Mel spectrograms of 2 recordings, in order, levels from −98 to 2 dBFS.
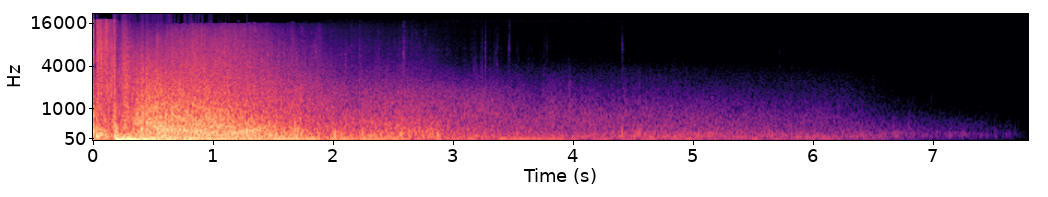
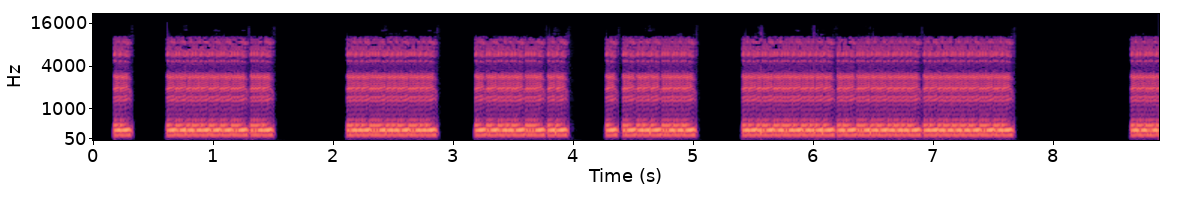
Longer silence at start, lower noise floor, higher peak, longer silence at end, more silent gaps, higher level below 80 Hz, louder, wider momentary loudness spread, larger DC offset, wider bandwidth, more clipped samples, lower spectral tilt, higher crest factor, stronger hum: second, 0 s vs 0.15 s; second, -70 dBFS vs under -90 dBFS; first, 0 dBFS vs -10 dBFS; first, 4.2 s vs 0 s; second, none vs 1.79-1.89 s, 2.00-2.07 s, 2.95-3.01 s, 5.15-5.36 s, 8.10-8.14 s, 8.22-8.61 s; first, -16 dBFS vs -74 dBFS; first, -10 LUFS vs -23 LUFS; first, 23 LU vs 6 LU; neither; first, 18 kHz vs 11 kHz; first, 2% vs under 0.1%; first, -6.5 dB/octave vs -3.5 dB/octave; about the same, 12 dB vs 14 dB; neither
